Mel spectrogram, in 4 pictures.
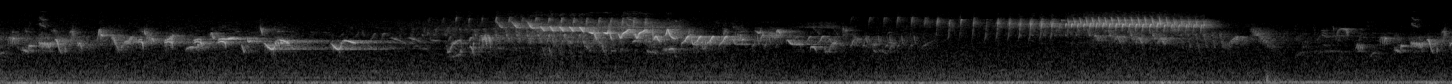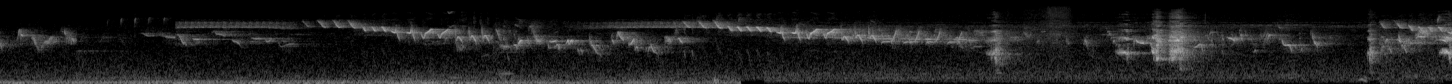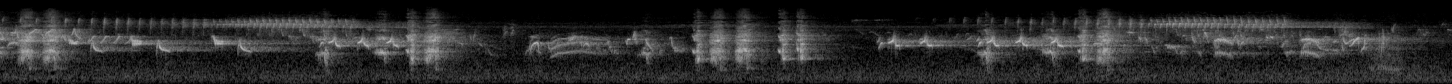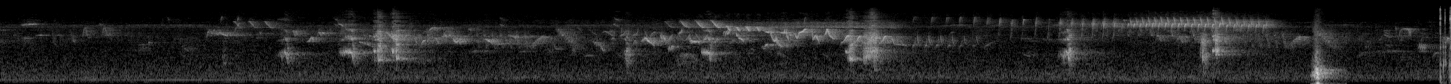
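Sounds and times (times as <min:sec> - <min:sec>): low background rumble: 0:00.0 - 0:22.0
birds chirping and trilling: 0:00.0 - 0:58.0.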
